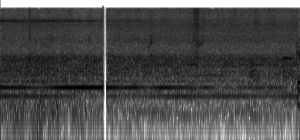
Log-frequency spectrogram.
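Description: Steady rush of air and fan hum from data-center server fans and air handling in a sealed hot aisle, with two low steady tones under the noise. The server fans are turning slowly. The sound cuts out for an instant about two seconds in.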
